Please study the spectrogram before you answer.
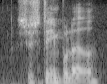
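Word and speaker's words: Systembolaget: because I'm not even going to try to pronounce their team name anymore. Except Root knows how to do it. Go for it. Systembo Laget.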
